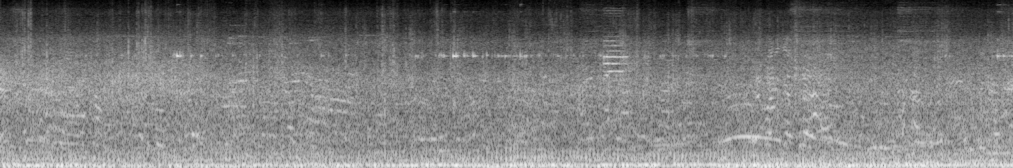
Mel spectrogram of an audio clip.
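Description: Motorbike engines idle and rumble nearby.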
